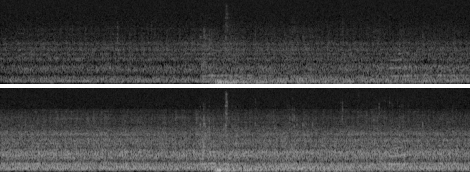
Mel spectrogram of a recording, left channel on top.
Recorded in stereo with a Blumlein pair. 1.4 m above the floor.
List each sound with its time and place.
2.0 s a child speaking: 30° right, 0.6 m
